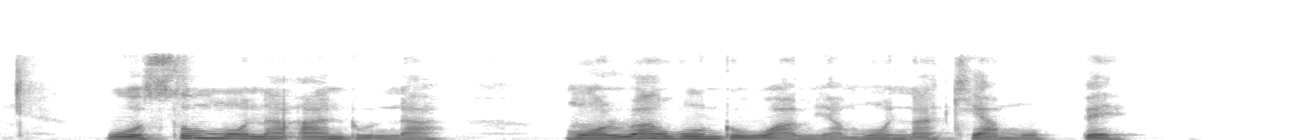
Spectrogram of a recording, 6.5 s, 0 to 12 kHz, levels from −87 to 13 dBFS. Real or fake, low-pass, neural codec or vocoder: fake; 7.2 kHz; codec, 16 kHz, 4 kbps, FunCodec, trained on LibriTTS, 50 frames a second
